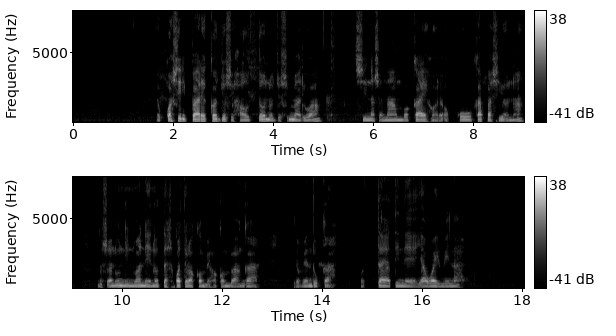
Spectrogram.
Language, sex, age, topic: Oshiwambo, male, 25-35, finance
